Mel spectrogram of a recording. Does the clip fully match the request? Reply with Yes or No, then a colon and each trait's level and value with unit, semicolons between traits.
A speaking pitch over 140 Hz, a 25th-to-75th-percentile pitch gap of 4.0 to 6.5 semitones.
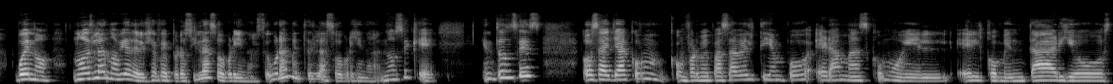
Yes: high, 190 Hz; average, 4.9 semitones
